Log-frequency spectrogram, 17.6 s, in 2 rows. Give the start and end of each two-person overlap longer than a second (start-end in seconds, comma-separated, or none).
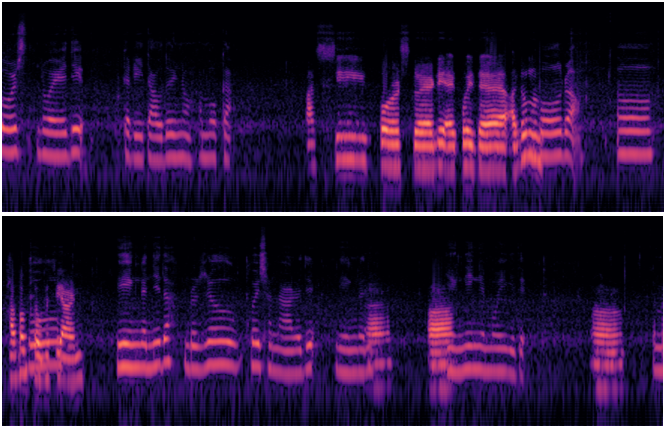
none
